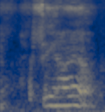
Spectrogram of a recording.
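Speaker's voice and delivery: short high tearful cry; retold tearful challenge; imitated crying. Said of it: "he's, like, crying".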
